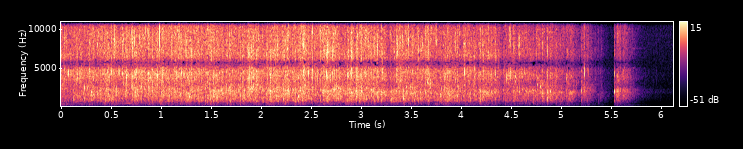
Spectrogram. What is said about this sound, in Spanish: Un aplauso para él.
